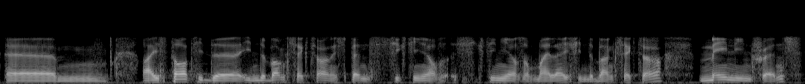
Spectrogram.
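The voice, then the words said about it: French-accented English. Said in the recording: “Oh, that's a French accent. I was thinking it was Michigan.”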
